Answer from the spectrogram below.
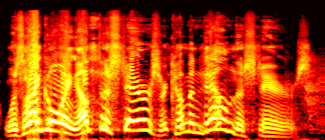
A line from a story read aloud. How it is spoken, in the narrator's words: the 94-year-old, she yells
